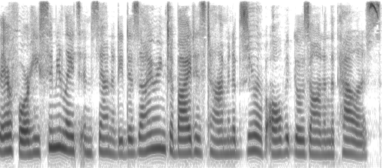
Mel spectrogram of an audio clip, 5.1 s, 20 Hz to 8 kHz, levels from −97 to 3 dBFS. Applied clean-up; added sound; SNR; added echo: neural mask model DeepFilterNet 3.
